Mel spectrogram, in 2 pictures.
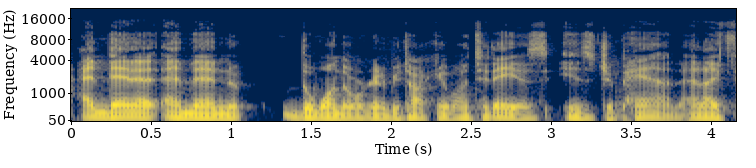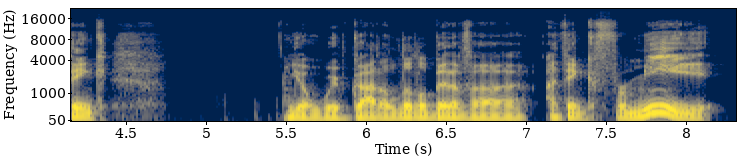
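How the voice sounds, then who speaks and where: A man's voice: fairly low pitch, a little fast. A man hosting a conversational interview, informal and thinking aloud as he rephrases. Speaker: interview host, space journalist.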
